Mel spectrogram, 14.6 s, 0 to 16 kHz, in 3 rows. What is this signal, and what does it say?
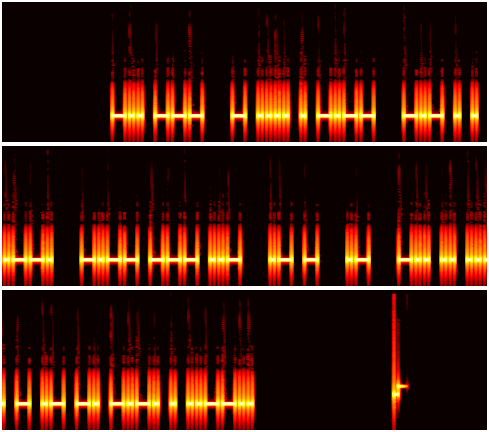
Morse code, heard as a keyed tone, about 28 wpm, 700 Hz. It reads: DO THEY KEEP YOU AT A DISTANCE?
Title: Sentences from Top 1200 Words 28wpm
